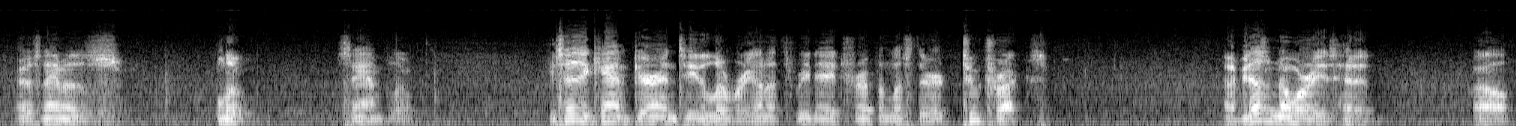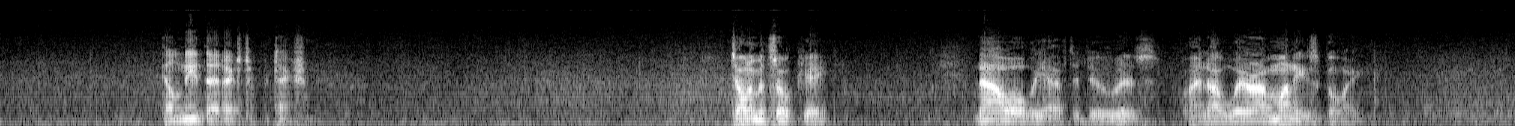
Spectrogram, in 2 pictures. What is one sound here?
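Another man answers calmly up close.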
